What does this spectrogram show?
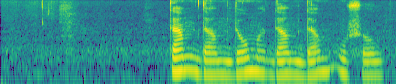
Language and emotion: Russian, neutral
